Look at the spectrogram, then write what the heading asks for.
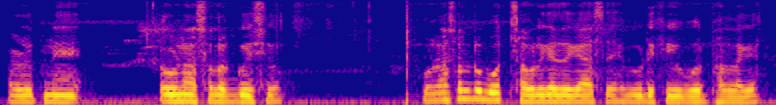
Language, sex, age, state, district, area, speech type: Assamese, male, 18-30, Assam, Lakhimpur, rural, spontaneous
